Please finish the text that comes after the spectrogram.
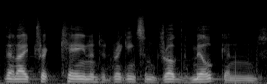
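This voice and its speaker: An actor playing a sly, morbid invalid gentleman who gloats with effusive politeness, in 1940s radio mystery style. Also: medium pitch, normal speed, natural voice. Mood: earnest explaining. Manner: effusively polite, theatrical, relishing his words. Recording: vintage 1940s radio broadcast.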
